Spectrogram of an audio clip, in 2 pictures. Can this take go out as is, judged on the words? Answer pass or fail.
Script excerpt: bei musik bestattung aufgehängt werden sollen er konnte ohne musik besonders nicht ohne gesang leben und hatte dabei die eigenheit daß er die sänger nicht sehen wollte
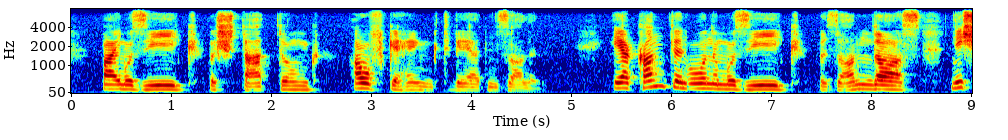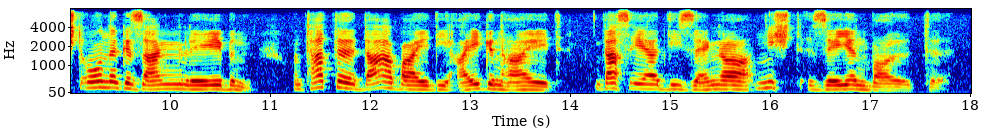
pass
